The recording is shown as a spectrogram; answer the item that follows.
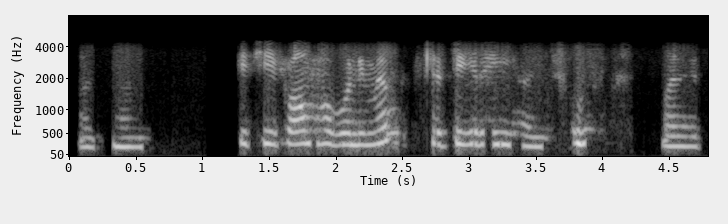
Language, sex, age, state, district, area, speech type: Odia, female, 45-60, Odisha, Sundergarh, rural, conversation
